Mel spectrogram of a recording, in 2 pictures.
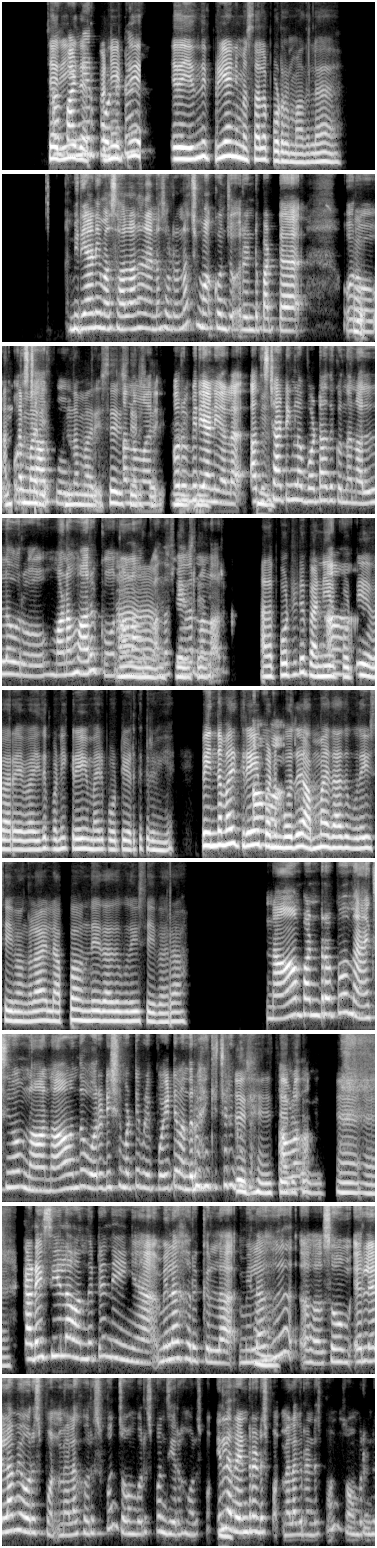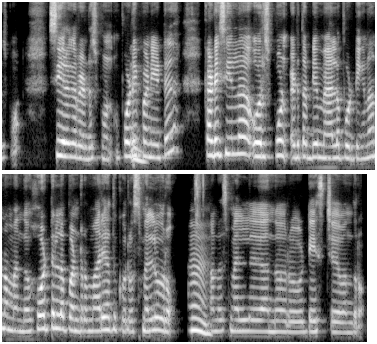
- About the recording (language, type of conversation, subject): Tamil, podcast, வழக்கமான சமையல் முறைகள் மூலம் குடும்பம் எவ்வாறு இணைகிறது?
- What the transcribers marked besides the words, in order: other background noise; laughing while speaking: "மணமா இருக்கும்"; in English: "ஃப்ளேவர்"; laughing while speaking: "டிஷ் மட்டும் இப்பிடி போயிட்டு வந்துருவேன் கிட்சனுக்குள்ள அவ்வள தான்"; laughing while speaking: "சரி"; tsk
